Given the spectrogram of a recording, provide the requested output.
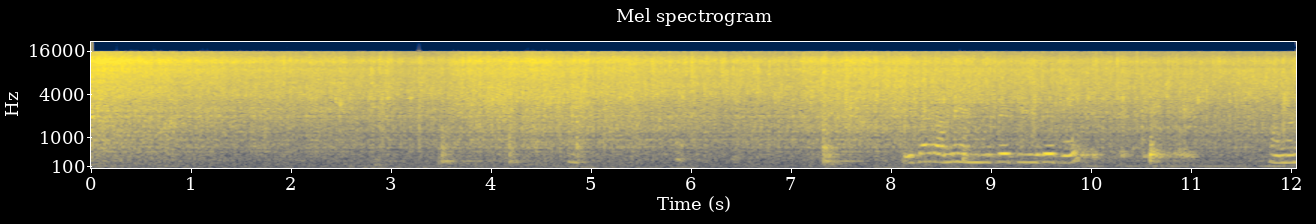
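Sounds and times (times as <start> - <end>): tomatoes sizzling in hot oil: 0.0 - 12.0.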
